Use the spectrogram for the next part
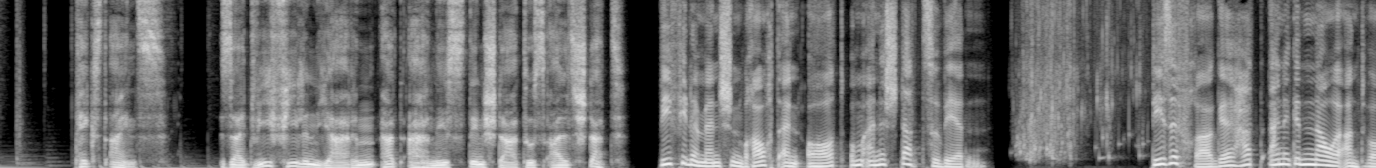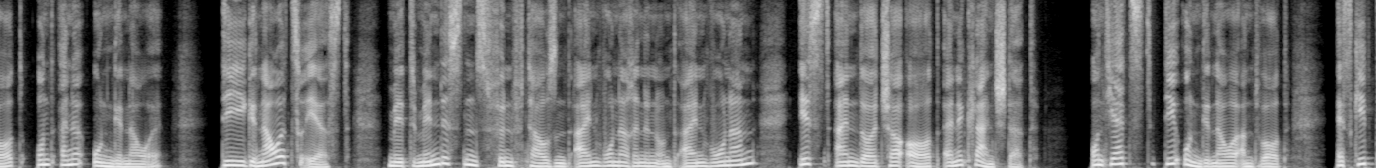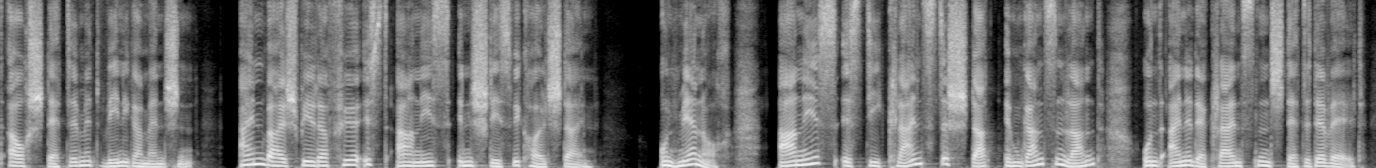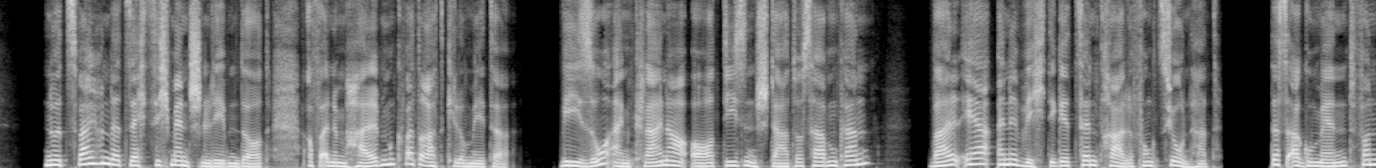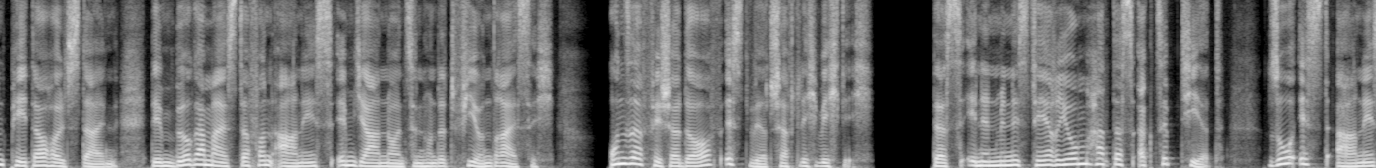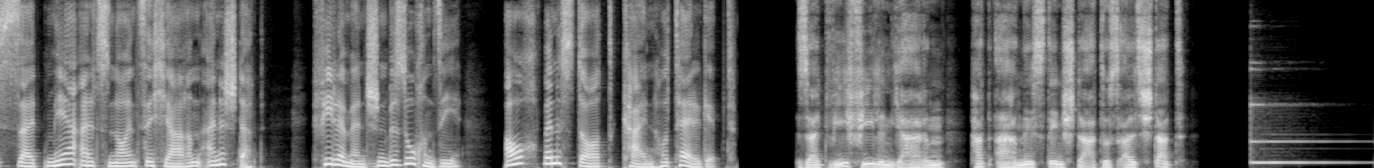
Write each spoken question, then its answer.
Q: Seit wie vielen Jahren hat Arnis den Status als Stadt?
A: Seit mehr als 90 Jahren hat Arnis in Schleswig-Holstein den Status einer Stadt.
